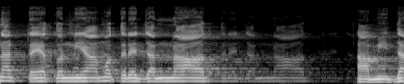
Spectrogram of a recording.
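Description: A man's voice intoning the sermon in a sung, chant-like melody, holding long steady notes. It breaks off briefly near the end, then starts again.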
